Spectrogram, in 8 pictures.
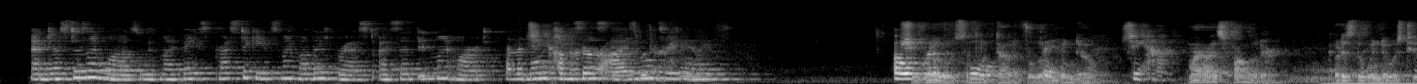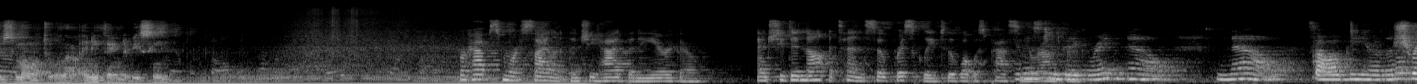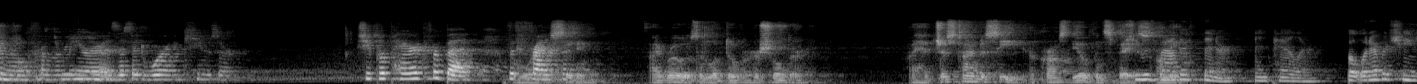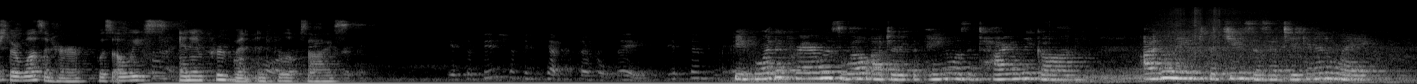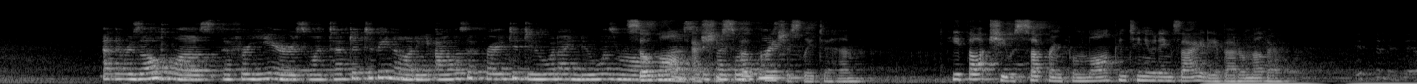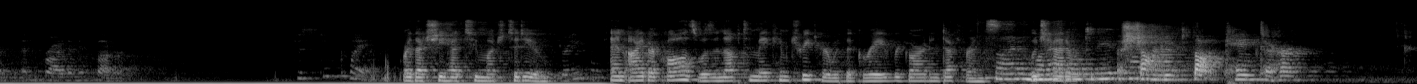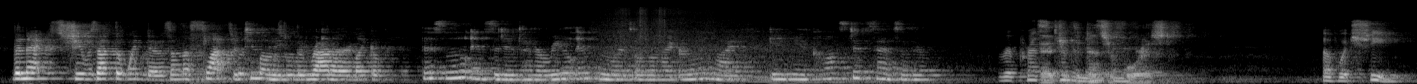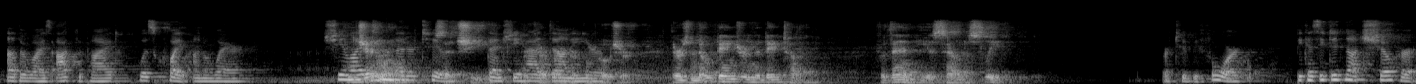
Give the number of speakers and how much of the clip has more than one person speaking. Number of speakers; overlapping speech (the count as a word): five, about 25%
